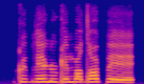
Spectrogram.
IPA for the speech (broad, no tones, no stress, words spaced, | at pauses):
ʈøblɛ ɳʉɖɛmʉdˤʉ pɛ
